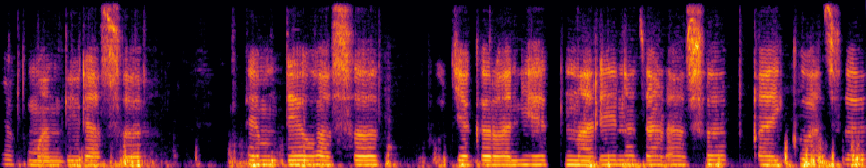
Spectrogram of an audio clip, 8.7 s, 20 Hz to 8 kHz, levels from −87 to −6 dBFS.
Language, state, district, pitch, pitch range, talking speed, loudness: Bhili, Maharashtra, Dhule, 200 Hz, 195-205 Hz, 90 wpm, -18 LUFS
